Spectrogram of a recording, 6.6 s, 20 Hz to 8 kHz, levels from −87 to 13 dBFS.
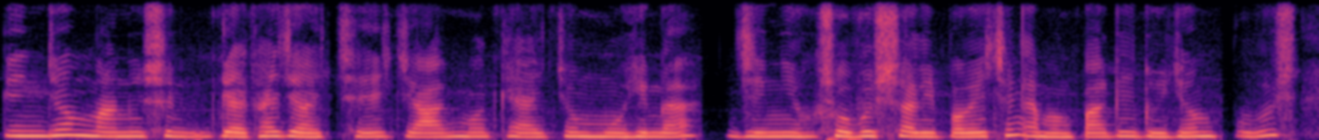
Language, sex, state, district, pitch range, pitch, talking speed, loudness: Bengali, female, Tripura, West Tripura, 235-260 Hz, 245 Hz, 145 wpm, -13 LUFS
